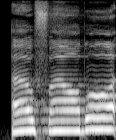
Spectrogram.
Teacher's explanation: huruf lin karena ada ya sukun sebelumnya fathah maka dibacanya lembut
